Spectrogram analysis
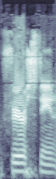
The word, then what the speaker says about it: Feierstein: to discuss the situation in yemen uh ambassador fearstein and i hope i'm pronouncing your last name correctly it's it's good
